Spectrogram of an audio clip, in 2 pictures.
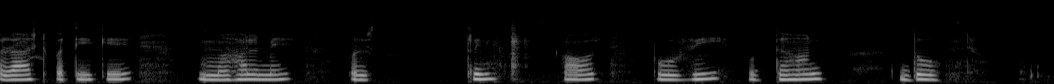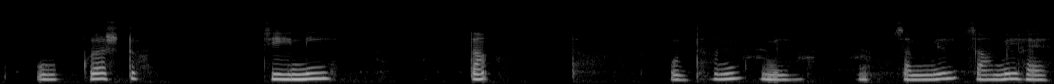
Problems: background sounds at intervals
